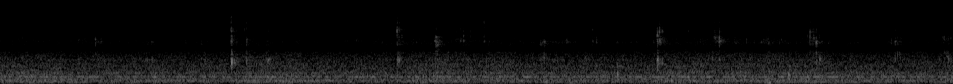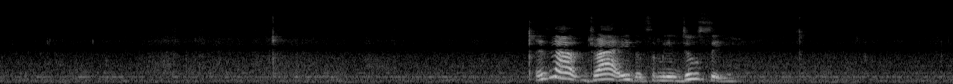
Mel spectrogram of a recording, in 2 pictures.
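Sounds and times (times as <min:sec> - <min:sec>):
chewing and mouth smacks: 0:00.7 - 0:10.9, 0:12.2 - 0:12.6, 0:17.4 - 0:19.0.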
